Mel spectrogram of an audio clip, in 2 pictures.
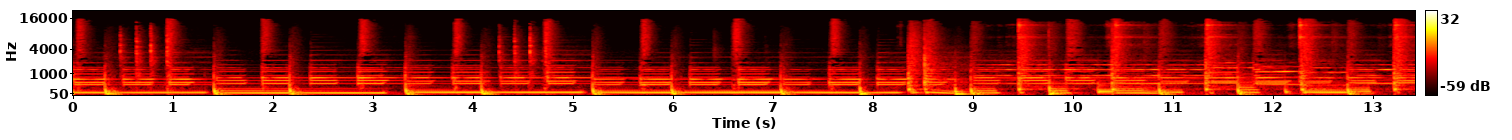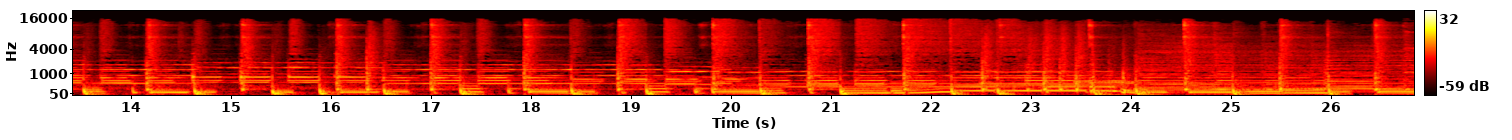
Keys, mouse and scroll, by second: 3.8-8.0 scroll down 1, 10.0-10.4 scroll up 1, 10.4-11.7 scroll down 1, 11.7 click, 12.9-13.2 typing, 13.6 Return, 14.9 click, 15.8-16.4 scroll up 1, 16.4 middle click, 17.4-18.1 scroll up 1, 18.1 scroll down 1, 19.2 click.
